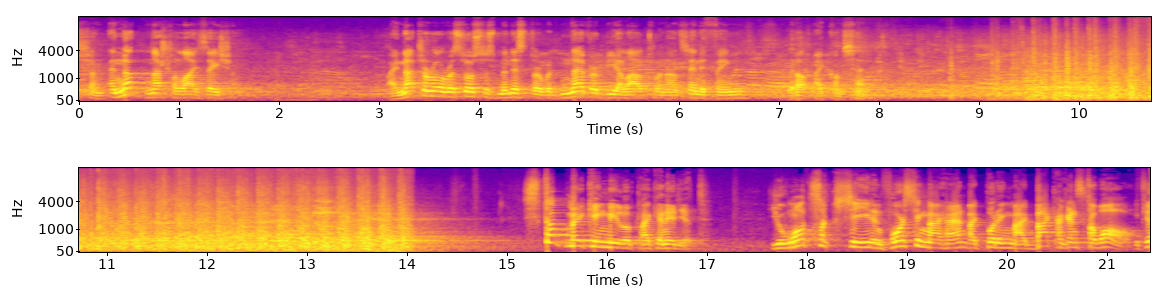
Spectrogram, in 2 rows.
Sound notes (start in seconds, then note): 7.2 men chattering indistinctly; 9.0 hands pounding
